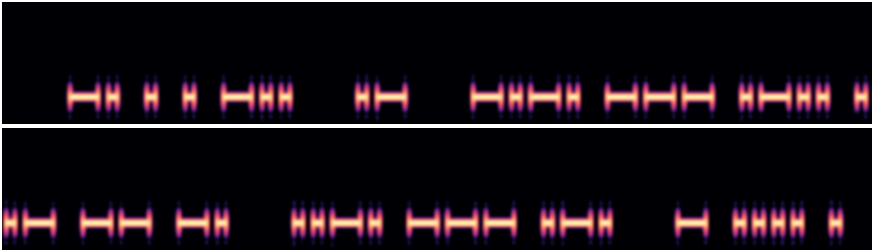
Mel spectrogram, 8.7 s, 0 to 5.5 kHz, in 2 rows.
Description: Morse code, heard as a keyed tone, about 25 wpm, 600 Hz. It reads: NEED A COLUMN FOR THE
